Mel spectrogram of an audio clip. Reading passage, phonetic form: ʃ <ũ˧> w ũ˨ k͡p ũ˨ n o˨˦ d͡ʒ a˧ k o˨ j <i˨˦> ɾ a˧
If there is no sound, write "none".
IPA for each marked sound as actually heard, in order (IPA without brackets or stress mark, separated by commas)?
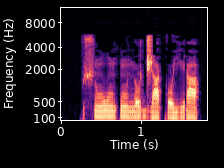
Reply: ũ˧, i˨˦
